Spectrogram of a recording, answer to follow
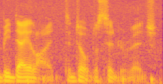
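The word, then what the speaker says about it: Sidorovich: daylight to talk to Sidravich. So apparent I think it's supposed to be pronounced Sudrovich. Can any Ukrainian/Russian members of my audience confirm that?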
